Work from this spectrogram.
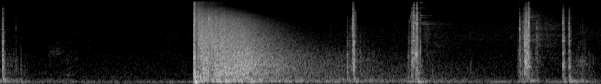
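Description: An MK22 sniper rifle fires one loud, sharp shot that decays slowly in a long, rolling tail, followed by several fainter metallic clacks of handling.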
